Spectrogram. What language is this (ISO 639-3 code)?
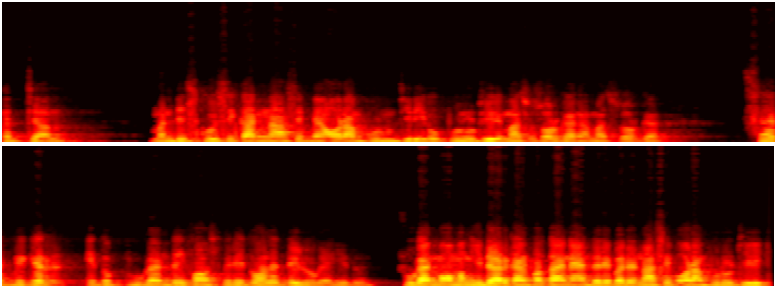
ind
